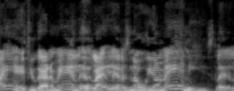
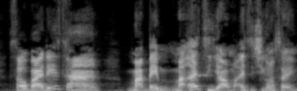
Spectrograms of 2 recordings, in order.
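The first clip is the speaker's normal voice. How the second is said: usual speaking voice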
